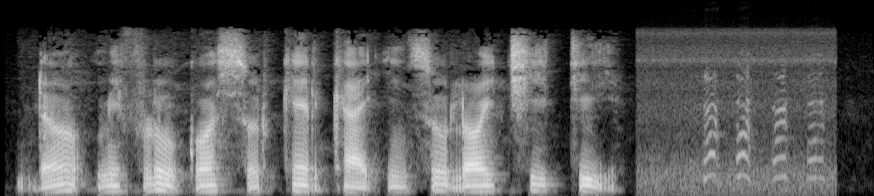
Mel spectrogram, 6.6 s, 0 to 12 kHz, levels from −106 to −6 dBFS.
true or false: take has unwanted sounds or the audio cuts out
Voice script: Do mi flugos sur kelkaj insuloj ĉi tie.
true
